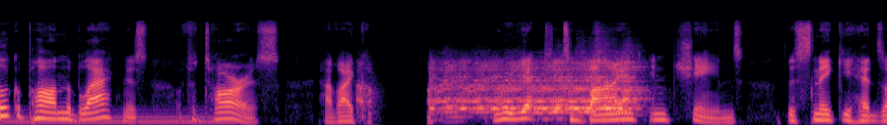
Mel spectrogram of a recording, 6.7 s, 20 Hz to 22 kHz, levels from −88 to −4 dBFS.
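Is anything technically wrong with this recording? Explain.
Yes, there are three problems, and two of them overlap in the middle of the clip.

From the start to 1.77 s there's mains hum, a steady 50 Hz tone sitting about 15 dB below the speech. It's the power line leaking into the signal, probably through a ground loop or a nearby transformer, and you hear it as a low drone under everything.

From 2.49 to 5.11 s there's a feedback howl. Two devices in the same room are on the call, so the sound loops from speaker to mic and gets louder on each pass. It narrows to a tone around 500 Hz, with repeats roughly every 200 ms, and peaks at about speech level.

Inside that, from 2.77 to 3.24 s, the audio drops out. The last sound is stretched into a fading buzz or hiss, followed by about 0.31 s of silence. Around 0.4 s of audio never plays, and it picks up again a bit further on. A long network dropout is the likely cause.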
